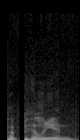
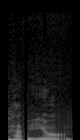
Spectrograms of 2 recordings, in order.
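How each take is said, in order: First: It is said with a plain American pronunciation. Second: It is said with a French pronunciation. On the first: "it's pronounced Papillion" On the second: "Which means butterfly in French"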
